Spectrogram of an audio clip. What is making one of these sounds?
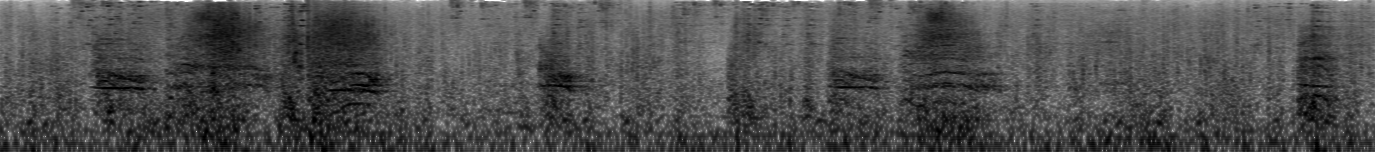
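A blade swishes and strikes in bursts.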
